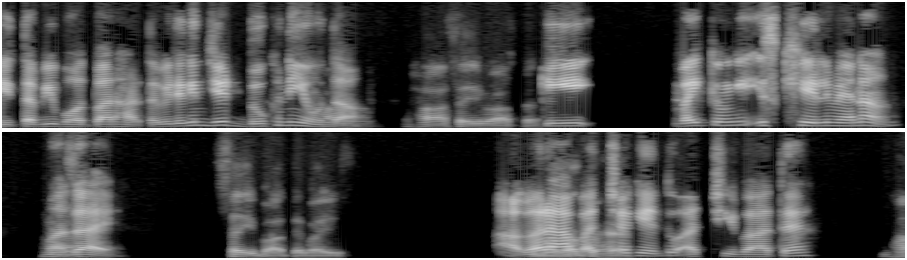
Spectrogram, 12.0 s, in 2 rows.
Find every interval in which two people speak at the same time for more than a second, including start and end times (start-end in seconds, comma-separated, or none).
none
